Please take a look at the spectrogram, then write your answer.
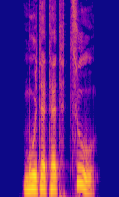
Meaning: inflection of zumuten: 1. second-person plural preterite 2. second-person plural subjunctive II
- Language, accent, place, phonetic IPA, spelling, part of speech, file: German, Germany, Berlin, [ˌmuːtətət ˈt͡suː], mutetet zu, verb, De-mutetet zu.ogg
